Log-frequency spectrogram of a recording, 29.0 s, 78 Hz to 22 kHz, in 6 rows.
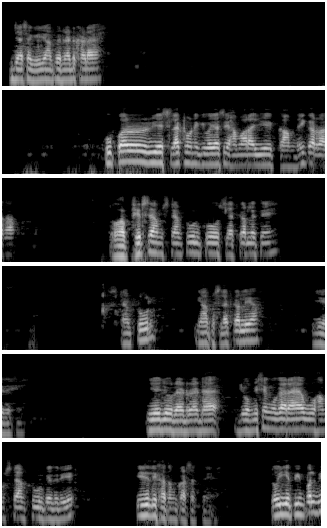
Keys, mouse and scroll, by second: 8.5 click, 11.9 s, 13.3 typing, 16.1 s, 17.0 click, 17.9 click, 20.8 click, 21.3 click, 22.8 alt+click, 23.2 click, 25.0 alt+click, 25.4 click, 27.7 alt+click, 28.2 click.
